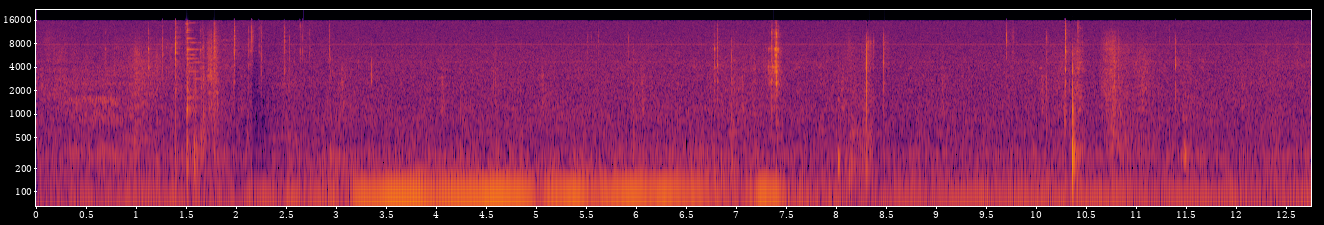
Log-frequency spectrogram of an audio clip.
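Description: Small metal hand tools, tweezers and a fine screwdriver, clicking and scraping against a camera body as the leatherette covering is pried up and peeled back. The clicks are scattered, with a sharp one about ten seconds in. A low rumble runs underneath from about two to seven seconds in.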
